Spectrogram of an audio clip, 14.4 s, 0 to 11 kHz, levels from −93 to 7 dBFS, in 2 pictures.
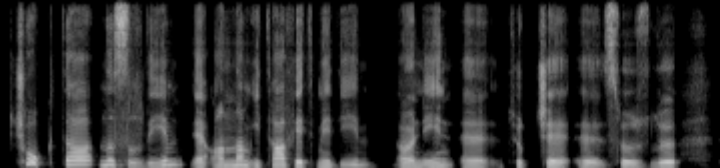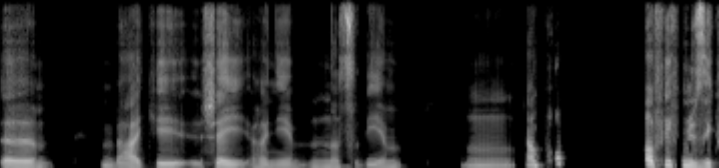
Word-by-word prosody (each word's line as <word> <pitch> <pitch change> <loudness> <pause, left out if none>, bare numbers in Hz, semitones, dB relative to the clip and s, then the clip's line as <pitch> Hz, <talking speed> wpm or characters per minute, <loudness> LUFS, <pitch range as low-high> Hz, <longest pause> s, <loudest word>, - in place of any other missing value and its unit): çok - - +3 0.2
da 140 0 +4
nasıl 245 -8 +4
diyeyim, 260 +8 -3
eee, 200 +1 0
anlam 225 +3 0
ithaf 225 +2 +2
etmediğim. 155 - -2 0.2
Örneğin, 200 +2 -1
eee, 180 -1 -3
Türkçe, 185 -8 +1
eee, 150 -6 -1
sözlü, 170 - +1 0.5
ımm, 175 +1 +1 0.5
belki 180 -3 -2
i - - -16
şey, 170 -3 +1
hani, 155 -1 -9 0.3
nasıl 170 -5 +2
diyeyim, 160 +6 -9 0.6
ımm, 225 -1 -9 0.2
ya, 250 -1 +2 0.2
pop, 350 0 0 0.8
hafif 255 -1 +5
müzik, 200 -3 +6
185 Hz, 105 wpm, -27 LUFS, 160-220 Hz, 0.8 s, müzik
